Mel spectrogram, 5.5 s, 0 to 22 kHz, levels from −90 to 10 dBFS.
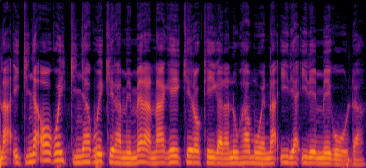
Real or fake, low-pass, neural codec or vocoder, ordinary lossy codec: real; none; none; none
